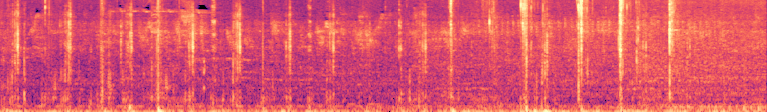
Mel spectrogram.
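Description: Close-miked chewing of soft ube bread: a run of small, irregular mouth clicks, with a few louder ones in the second half.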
